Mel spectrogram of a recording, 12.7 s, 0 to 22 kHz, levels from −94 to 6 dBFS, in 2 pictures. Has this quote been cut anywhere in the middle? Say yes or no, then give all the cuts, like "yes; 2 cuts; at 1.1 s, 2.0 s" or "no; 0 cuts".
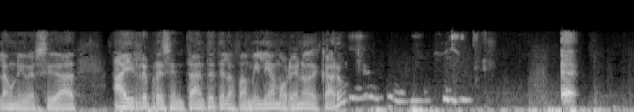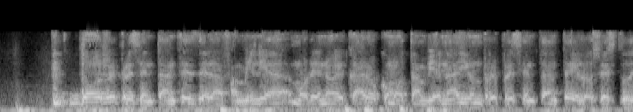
no; 0 cuts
